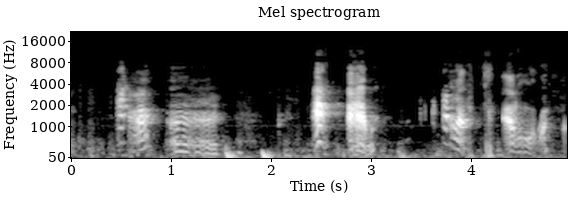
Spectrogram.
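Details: Boston Terrier playing with his Keeshond brother, making silly grunting, snorting and whining sounds in irregular bursts, some with wavering pitch, amid scuffling noises.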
